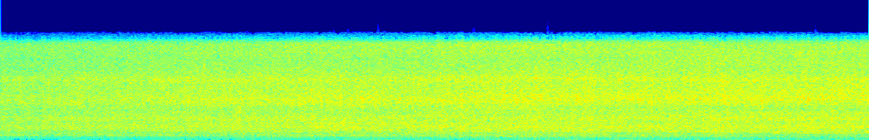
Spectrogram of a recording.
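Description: Steady rushing of water flowing through a laboratory flume over a gravel bed, with a low rumble underneath.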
